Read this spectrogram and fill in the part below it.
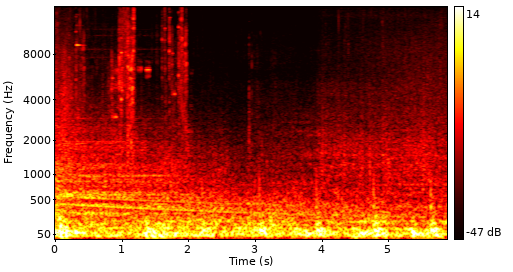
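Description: Wind blows steadily outdoors, with a low rumble.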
